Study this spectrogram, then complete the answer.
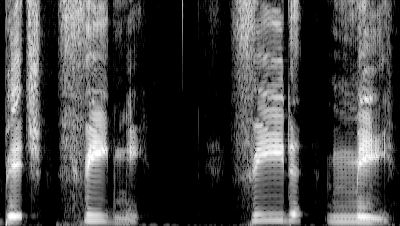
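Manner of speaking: drawn-out mock animal demand; demanding stingray voice. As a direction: voice the hungry stingray begging.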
